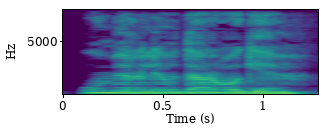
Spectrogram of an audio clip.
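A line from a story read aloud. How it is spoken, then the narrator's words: Flat colorless voice. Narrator (Russian): бесцветным голосом сообщили бедные матери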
